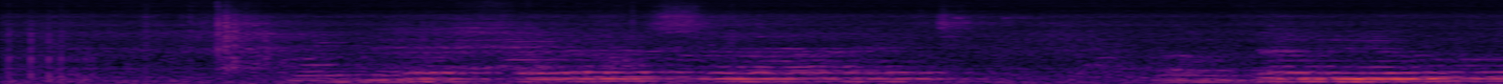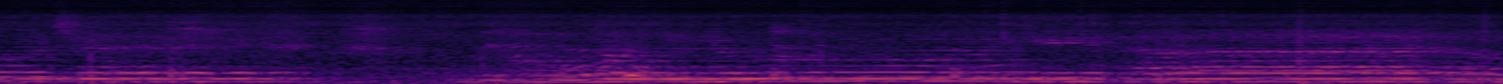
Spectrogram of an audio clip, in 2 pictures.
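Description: A choir sings in phrases, heard from the audience in a large echoing hall.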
